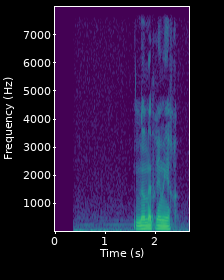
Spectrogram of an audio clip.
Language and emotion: Russian, neutral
